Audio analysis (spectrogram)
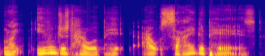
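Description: Low, husky middle-aged male podcast host. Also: animated, moderate pace, a little mellow, no room sound. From outside Australia. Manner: empathetic, affirming. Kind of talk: casual interview chat. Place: home room with shelves, indoors. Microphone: close desk podcast mic, headset.

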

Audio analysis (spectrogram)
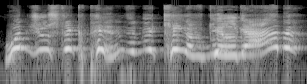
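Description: A woman's voice: extremely high pitch, very animated, moderate pace, a little mellow, pitched above the performer's own voice. A woman voicing a plump, cowardly but jolly king from a children's storybook, exclaiming theatrically. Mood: horrified. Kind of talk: children's storybook read aloud.

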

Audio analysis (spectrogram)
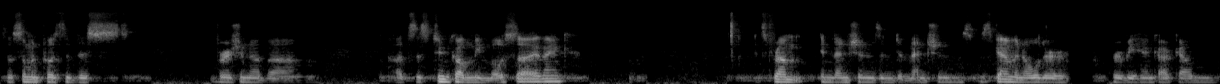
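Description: A man's voice: on the low side, steady tone, unhurried, long pauses, slight background noise, low-quality recording. A man in his thirties, a musician guest, talking thoughtfully from his kitchen over a video call, hedging with many fillers. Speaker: vibraphonist and composer guest. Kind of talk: casual conversation. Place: home kitchen. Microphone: video call webcam.

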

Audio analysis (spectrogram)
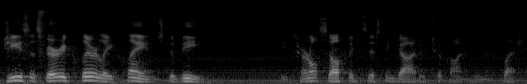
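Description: A man in his fifties preaching a sermon in a church hall, teaching earnestly and getting louder when he reads scripture. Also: medium pitch, fairly quick, background noise. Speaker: pastor. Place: church hall stage, indoors.

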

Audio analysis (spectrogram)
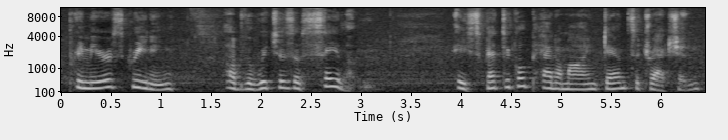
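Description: An older man introducing an online screening as host, speaking to camera in a measured, deliberate way. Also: sits high, mellow, low-quality recording. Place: small room at home. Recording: clear background noise.

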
